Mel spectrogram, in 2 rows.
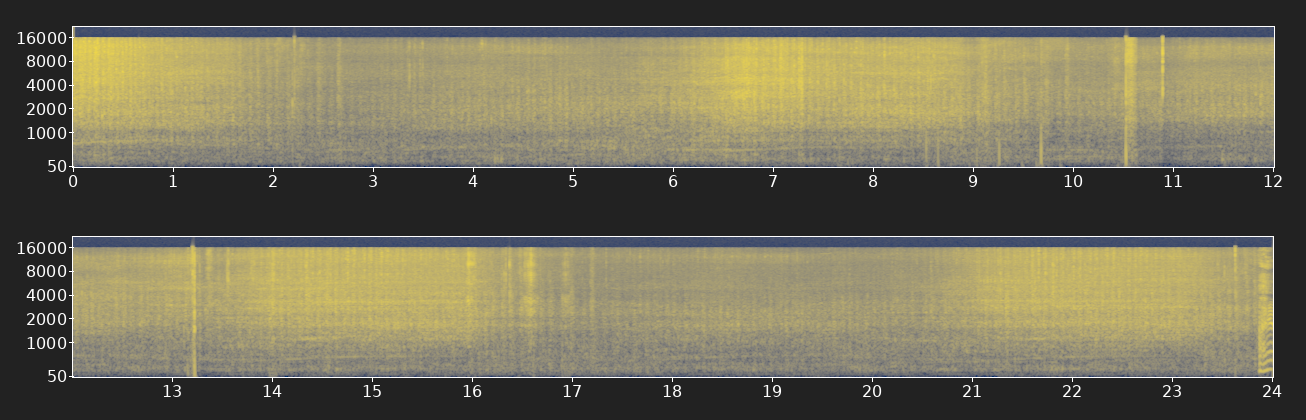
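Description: LEGO 9-volt train motor and wheels whirring on plastic track as the subway train circles its loop. The whir swells louder about every seven or eight seconds as the train passes close by. A couple of sharp clicks sound near the middle.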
